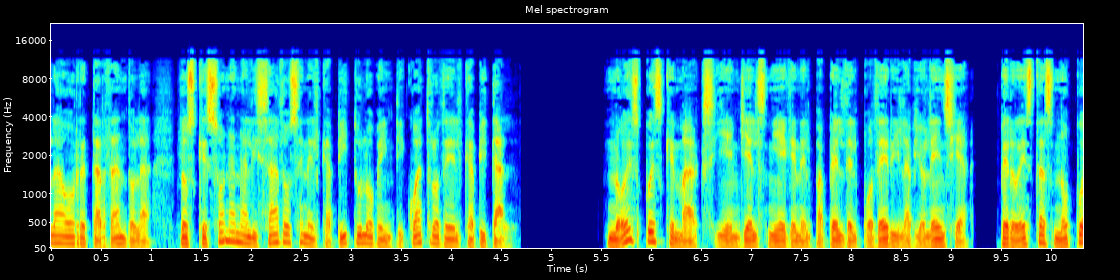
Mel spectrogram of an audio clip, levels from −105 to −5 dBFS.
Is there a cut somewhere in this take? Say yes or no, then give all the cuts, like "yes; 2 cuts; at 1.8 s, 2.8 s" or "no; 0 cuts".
no; 0 cuts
